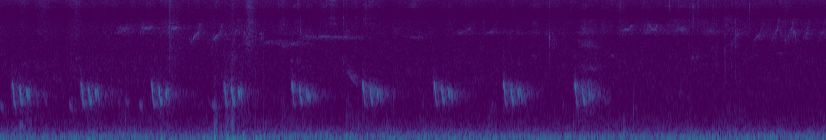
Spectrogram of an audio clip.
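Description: A bird calling the same short note over and over, about one and a half a second, stopping about six seconds in, with fainter high chirps of other birds and a steady low rumble underneath.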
